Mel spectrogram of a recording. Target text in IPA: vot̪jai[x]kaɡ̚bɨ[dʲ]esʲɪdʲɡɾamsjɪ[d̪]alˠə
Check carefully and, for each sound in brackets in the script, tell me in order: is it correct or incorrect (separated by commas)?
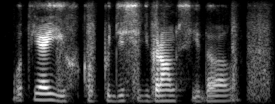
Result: correct, correct, correct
